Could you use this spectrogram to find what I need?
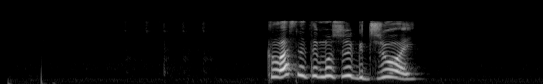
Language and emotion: Russian, positive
